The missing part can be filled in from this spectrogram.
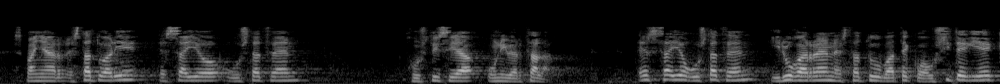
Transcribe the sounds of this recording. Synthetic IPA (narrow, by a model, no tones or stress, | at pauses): espaɲaɾe̞st̪at̪uaɾie̞sːajo̞ɣust̪at͡se̞n | ʝust̪isiauniβ̞e̞ɾt͡sala | e̞sːajo̞ɣ̞ust̪at͡se̞niɾuɣ̞are̞ne̞st̪at̪uβat̪e̞ko̞awsit̪e̞ɣ̞ie̞k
